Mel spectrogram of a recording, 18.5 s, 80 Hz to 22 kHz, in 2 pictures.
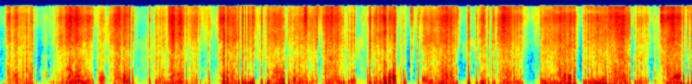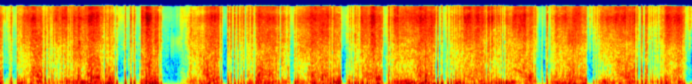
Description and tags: fotsteg på hård snö 10
Footsteps in hard snow. Recorded with Zoom H4.
footsteps, snow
